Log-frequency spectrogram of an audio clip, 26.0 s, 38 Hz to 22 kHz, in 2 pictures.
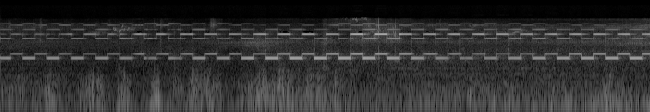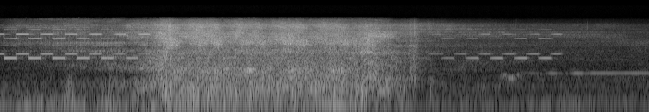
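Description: Level crossing's two-tone warning alarm sounding steadily as a Hitachi Class 800 Azuma bi-mode train (800208) passes at speed on its diesel engines, a loud rush with a rhythmic clatter of wheels lasting about five seconds. The alarm cuts off near the end, and a low steady hum begins as the barriers start to rise.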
